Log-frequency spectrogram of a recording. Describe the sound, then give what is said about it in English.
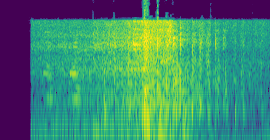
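A train heading north and approaching Avon rumbles steadily along the rails with a rhythmic clatter, building to a louder burst of rattling and screeching midway before settling back into a continuous rolling noise. “Excuse me, is this train going to Petten?”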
